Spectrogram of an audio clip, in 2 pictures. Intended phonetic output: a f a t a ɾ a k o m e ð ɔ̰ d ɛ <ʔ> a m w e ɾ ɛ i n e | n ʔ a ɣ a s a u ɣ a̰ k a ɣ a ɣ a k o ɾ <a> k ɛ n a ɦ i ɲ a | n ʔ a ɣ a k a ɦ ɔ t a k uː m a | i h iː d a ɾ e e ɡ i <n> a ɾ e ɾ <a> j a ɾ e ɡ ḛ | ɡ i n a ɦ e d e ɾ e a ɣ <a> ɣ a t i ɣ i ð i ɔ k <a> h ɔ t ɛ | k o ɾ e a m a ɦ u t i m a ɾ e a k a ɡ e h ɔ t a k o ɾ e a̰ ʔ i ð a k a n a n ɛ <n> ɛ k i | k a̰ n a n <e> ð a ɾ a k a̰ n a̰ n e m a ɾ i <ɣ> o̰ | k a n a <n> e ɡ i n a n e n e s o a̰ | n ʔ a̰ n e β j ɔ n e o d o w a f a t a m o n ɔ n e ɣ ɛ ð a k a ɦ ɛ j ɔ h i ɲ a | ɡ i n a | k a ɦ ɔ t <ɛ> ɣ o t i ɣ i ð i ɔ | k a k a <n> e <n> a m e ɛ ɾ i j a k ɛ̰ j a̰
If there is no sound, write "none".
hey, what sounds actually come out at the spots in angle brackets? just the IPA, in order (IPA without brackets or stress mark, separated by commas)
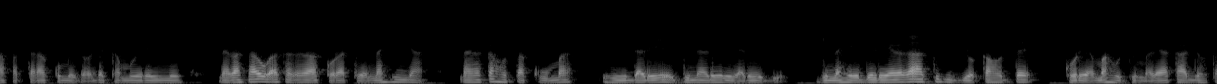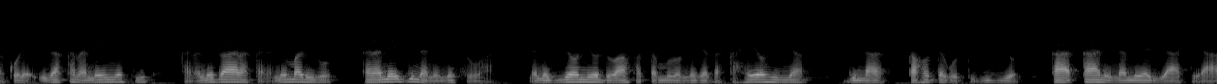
k, a, n, e, a, a, ɲ, e, ɣ, n, ɛ, n, n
